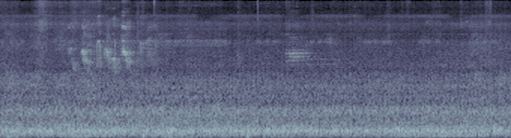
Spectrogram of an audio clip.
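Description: Steady background rumble with a low hum, with a few brief high chirps about a second in and again near the middle.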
